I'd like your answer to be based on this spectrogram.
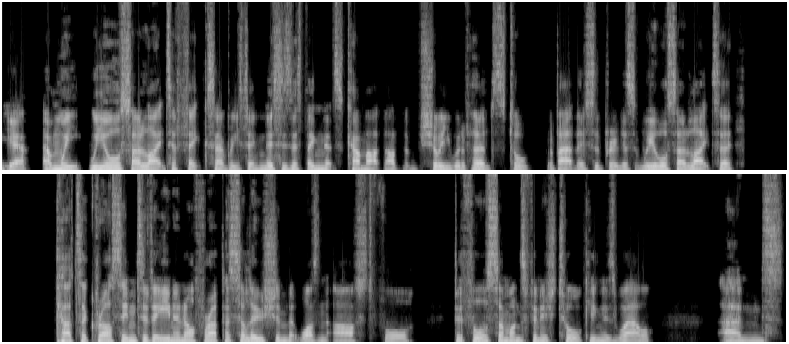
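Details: Adult man; normal speech.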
